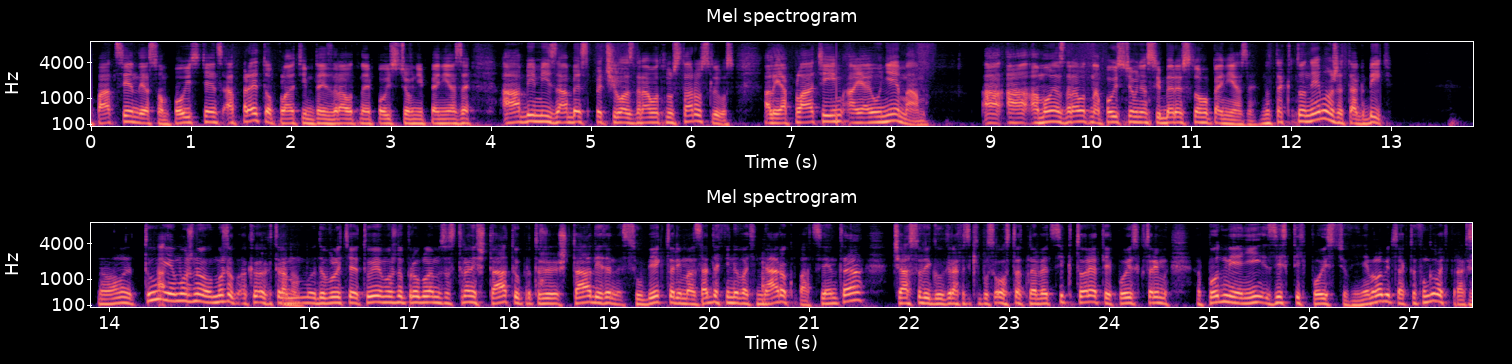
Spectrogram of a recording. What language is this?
Slovak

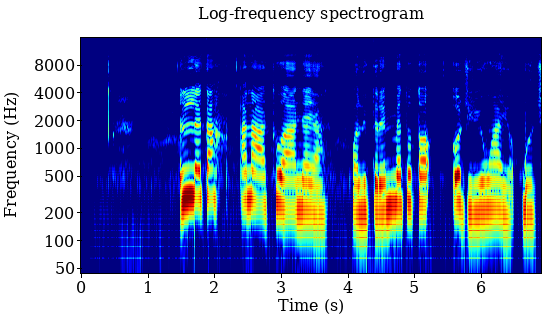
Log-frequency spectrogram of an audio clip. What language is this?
Igbo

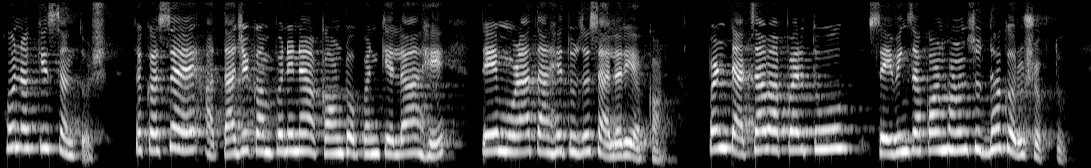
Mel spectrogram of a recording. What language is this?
Marathi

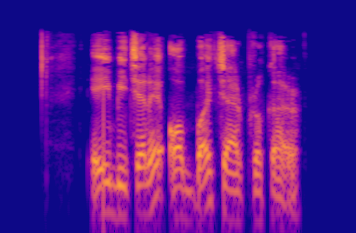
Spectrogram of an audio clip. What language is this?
Bangla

